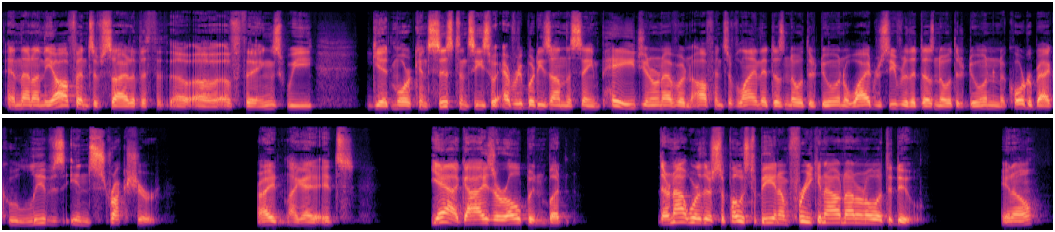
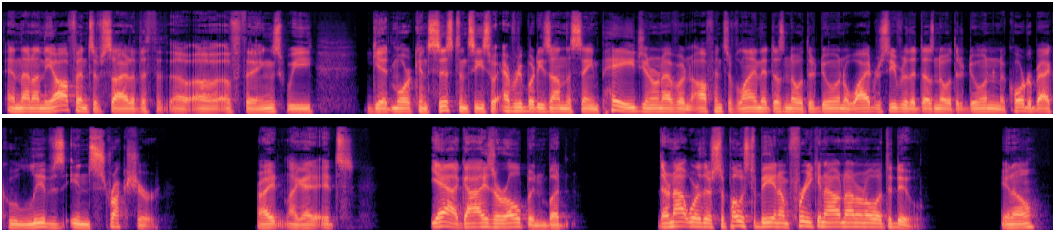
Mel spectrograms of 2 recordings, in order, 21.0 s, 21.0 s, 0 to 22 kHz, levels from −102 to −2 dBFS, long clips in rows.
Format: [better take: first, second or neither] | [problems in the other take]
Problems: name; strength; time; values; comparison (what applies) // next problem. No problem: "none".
second | thin; very; fading below 300 Hz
